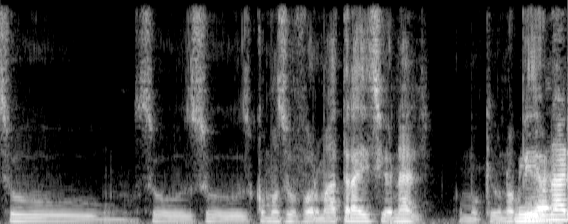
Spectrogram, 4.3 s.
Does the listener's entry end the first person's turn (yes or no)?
no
